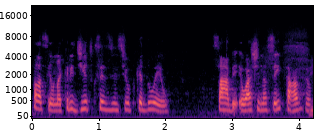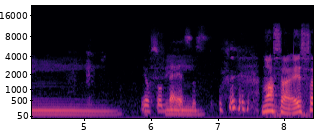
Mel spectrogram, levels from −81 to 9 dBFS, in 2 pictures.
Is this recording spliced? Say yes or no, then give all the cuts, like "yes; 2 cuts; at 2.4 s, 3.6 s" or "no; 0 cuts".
no; 0 cuts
